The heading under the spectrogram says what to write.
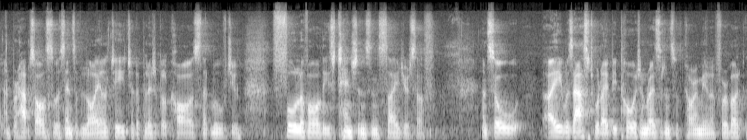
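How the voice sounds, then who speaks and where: Soft-spoken Irish man, low and bright. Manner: measured and reflective, drops to a hush at line ends. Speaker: poet giving a talk. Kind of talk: live talk with poetry readings. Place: live venue before an audience.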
